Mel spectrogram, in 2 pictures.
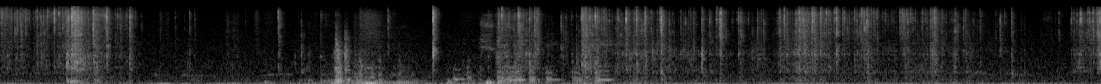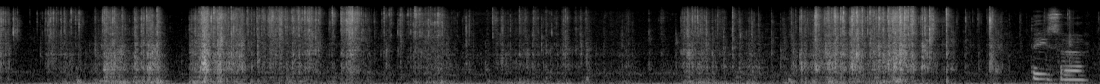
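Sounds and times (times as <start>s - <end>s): plastic bag crinkling: 0.0s - 22.0s.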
